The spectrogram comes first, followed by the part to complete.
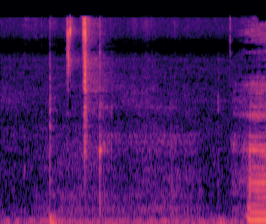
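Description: A few faint sharp clicks about half a second into a quiet room, then a hesitant spoken 'um' at the very end.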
